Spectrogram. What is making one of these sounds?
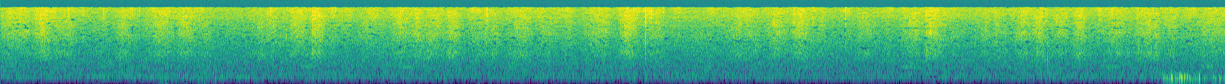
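Yarn rustles softly as a crochet hook pulls loops through it.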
